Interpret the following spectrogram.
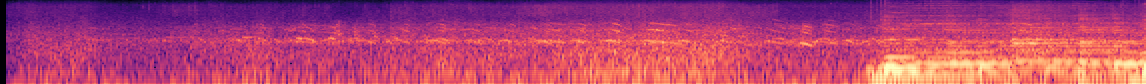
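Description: Many short rising-and-falling bird calls over a steady hiss that grows gradually louder. About six and a half seconds in, the song's music comes in with strummed acoustic guitar.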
